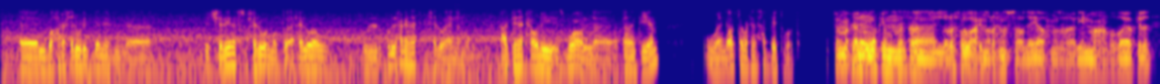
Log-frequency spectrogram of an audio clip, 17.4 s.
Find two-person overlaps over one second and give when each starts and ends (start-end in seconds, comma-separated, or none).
12.8-14.8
